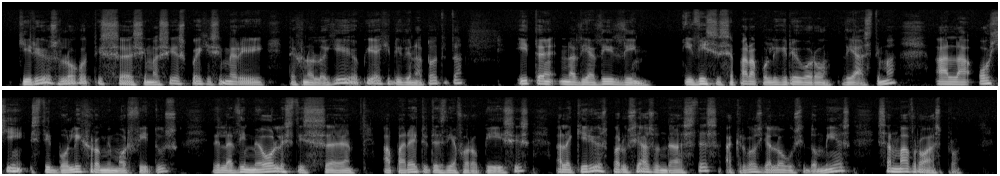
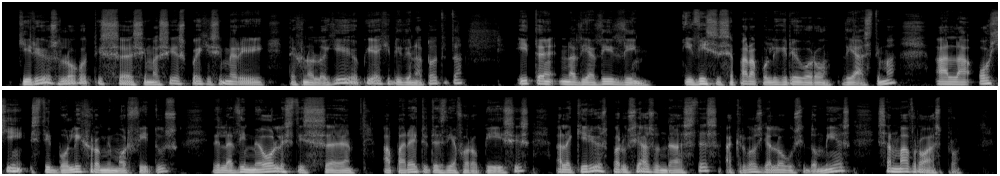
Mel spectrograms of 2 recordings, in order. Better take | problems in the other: second | hiss; faint; throughout; 25 dB below the speech

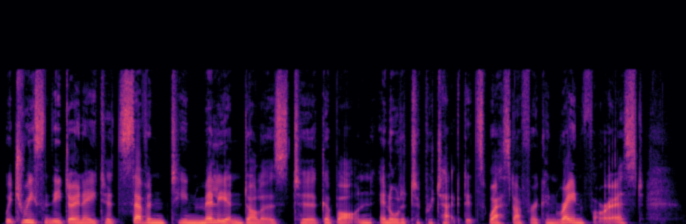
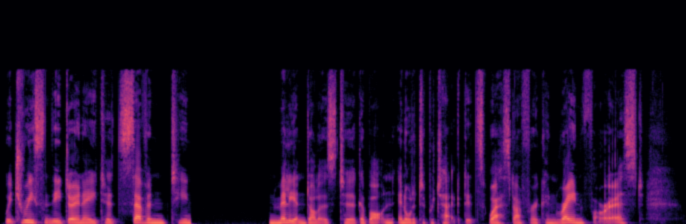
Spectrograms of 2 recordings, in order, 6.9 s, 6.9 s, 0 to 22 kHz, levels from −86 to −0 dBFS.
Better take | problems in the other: first | audio freezing; at 2 s for 1 s

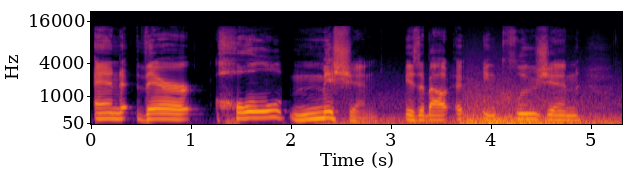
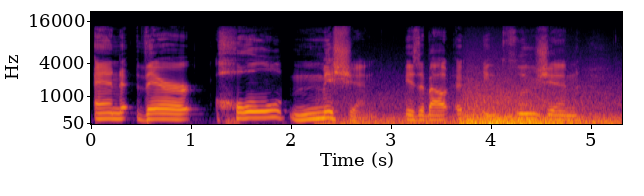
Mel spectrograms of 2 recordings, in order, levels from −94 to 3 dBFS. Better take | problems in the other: first | wind noise on the microphone; heavy; from 2 s on; 9 dB below the speech; occasional gusts in the first

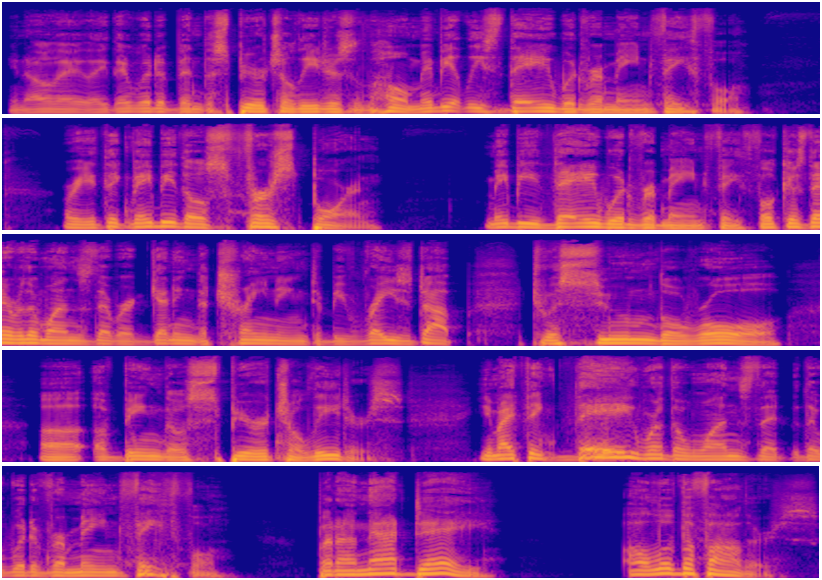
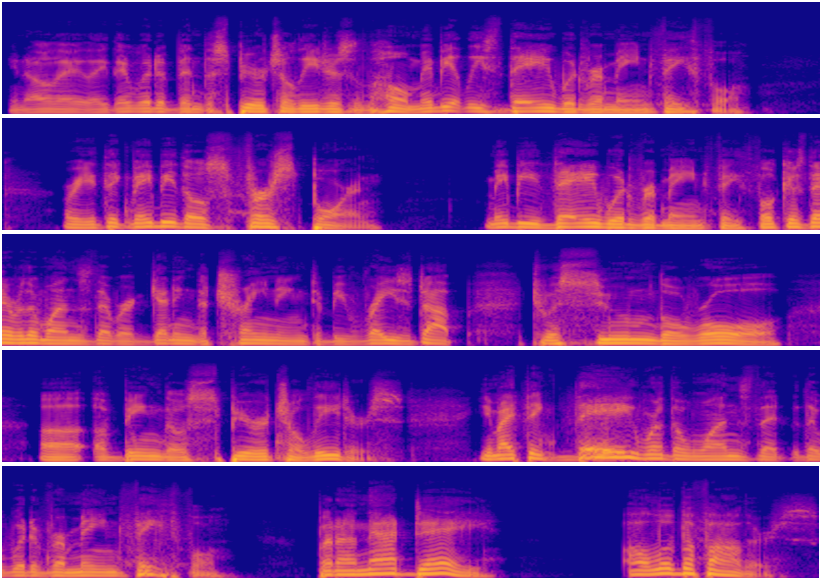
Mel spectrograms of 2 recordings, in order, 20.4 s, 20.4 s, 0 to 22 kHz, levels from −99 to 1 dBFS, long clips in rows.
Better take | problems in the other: first | muffled; slightly; fading above 3.5 kHz

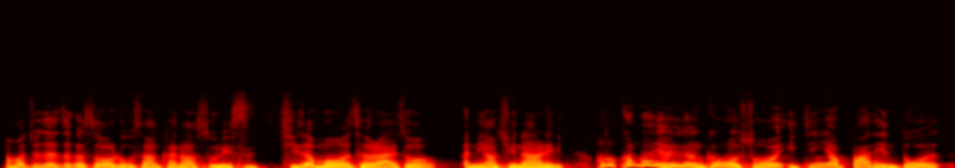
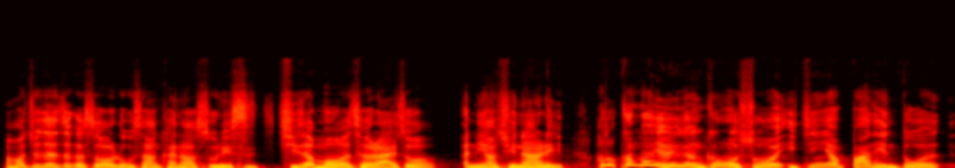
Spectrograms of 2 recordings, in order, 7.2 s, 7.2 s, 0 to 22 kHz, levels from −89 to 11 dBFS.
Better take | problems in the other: second | muffled; very; fading above 2 kHz

